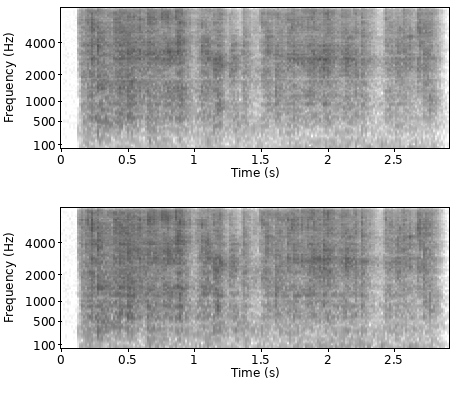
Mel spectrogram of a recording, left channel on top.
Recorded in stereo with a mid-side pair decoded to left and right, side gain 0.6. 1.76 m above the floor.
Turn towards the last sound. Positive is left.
turn(degrees=-20)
